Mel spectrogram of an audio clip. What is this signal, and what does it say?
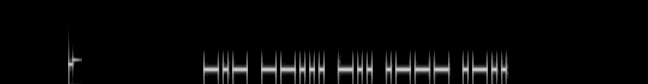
Morse code, heard as a keyed tone, about 25 wpm, 700 Hz. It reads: K7DJL
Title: NA SOTA Chaser Callsigns 25wpm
